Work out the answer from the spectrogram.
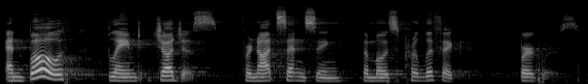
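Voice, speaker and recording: Woman, measured earnest read of a tribute, long hall echo. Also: mid-range voice, a bit bright. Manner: measured, earnest reading with small restarts. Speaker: speaker giving a tribute. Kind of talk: read prepared remarks.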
